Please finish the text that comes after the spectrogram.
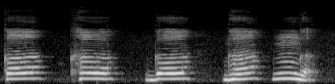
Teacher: क वर्ग में क, ख, ग, घ, ङ व्यंजन होते हैं। इनको बोलते समय आवाज कंठ से मतलब गले से निकलती है।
